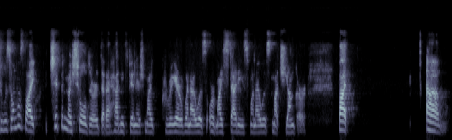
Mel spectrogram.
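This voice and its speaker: A middle-aged woman with a Venezuelan accent speaks reflectively and casually in a live talk from her art studio. She talks with a lot of fillers and restarts, and her pitch sits at a middle level. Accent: Venezuelan Spanish. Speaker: artist. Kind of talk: live-streamed artist talk.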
